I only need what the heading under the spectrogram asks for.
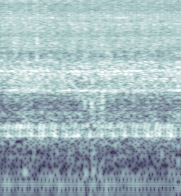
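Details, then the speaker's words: Car with lifter tick, about an hour after adding STP oil treatment, at idle: steady, even idle with soft uniform hum and no top-end ticking; lifter tick gone. "and now you can hear that there's no more lifter ticket pretty much went away"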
